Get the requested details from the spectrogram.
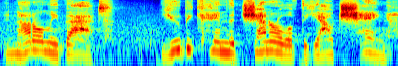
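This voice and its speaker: A woman playing a thoughtful, inquisitive warrior in a game, speaking in an earnest, measured way. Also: mid-range voice, slight background noise, close to an everyday voice. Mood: curious admiration. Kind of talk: dramatic game voice acting.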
